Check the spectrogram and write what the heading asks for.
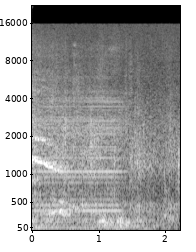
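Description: Live band's held chord dying away, with one high note gliding slowly downward and fading out about a third of the way in.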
